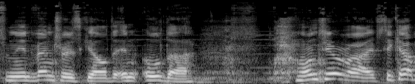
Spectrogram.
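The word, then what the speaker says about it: Ul'dah: and good luck all right off to ulda just make sure to say because it's ulda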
